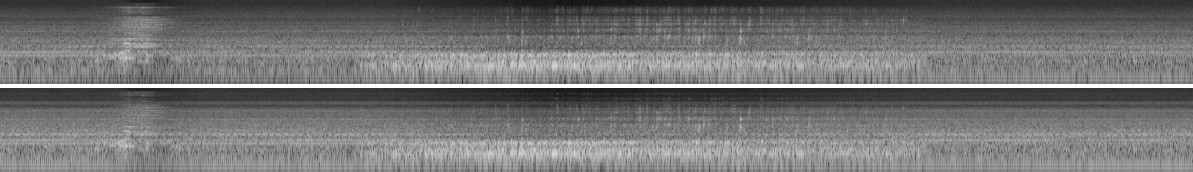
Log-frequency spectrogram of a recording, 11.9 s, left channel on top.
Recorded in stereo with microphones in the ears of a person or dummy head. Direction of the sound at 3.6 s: 10° right (ahead or behind).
